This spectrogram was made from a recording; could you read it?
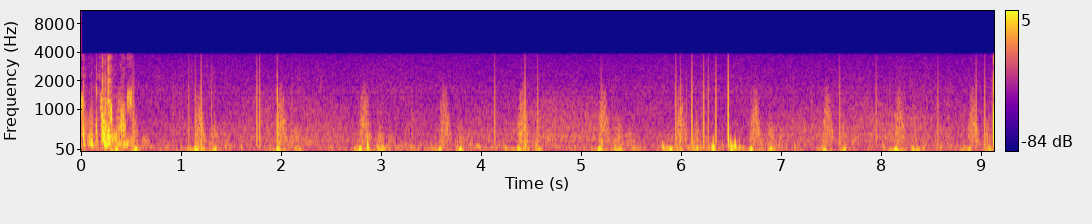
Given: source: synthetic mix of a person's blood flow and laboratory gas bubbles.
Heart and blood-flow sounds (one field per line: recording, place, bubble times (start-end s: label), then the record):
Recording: Doppler ultrasound of blood flow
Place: subclavian vein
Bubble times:
0.00-0.54 s: bubbles
From the record:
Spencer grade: 1 (occasional bubble signal discernible with the cardiac motion signal, with majority of cardiac periods free of bubbles)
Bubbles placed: anywhere in the cardiac cycle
